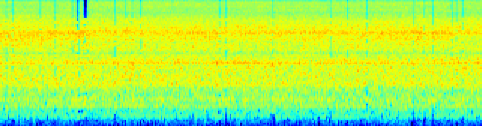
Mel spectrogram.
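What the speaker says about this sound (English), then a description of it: "I take my heat gun and I hit it until it starts melting and softening that flat back" A heat gun blows a continuous, even roar of hot air onto a doll part to soften its flat back, steady and close throughout with no pauses.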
